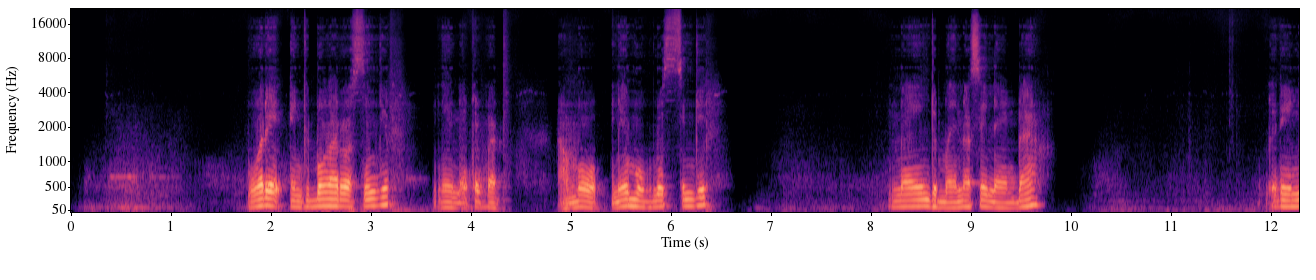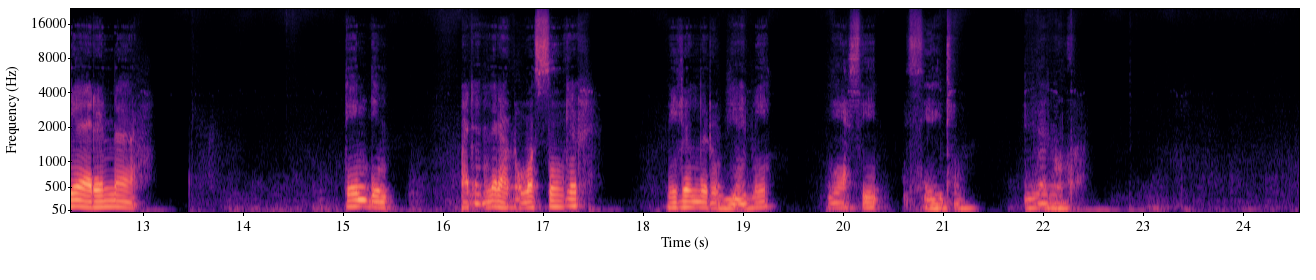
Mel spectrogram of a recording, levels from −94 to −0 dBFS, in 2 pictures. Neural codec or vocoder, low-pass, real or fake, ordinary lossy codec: codec, 44.1 kHz, 1.7 kbps, Pupu-Codec; none; fake; none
